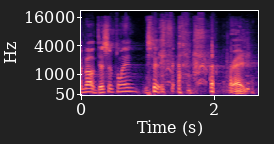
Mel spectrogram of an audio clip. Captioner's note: group laughing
